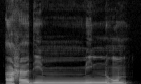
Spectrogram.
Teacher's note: it just assimilates straight into the meme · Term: assimilation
